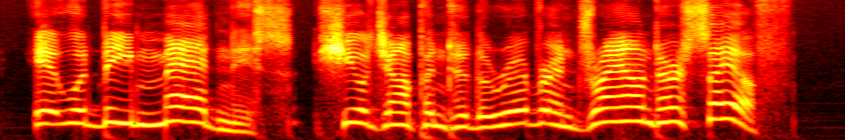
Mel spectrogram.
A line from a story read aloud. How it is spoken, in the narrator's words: One of those holding her yelled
